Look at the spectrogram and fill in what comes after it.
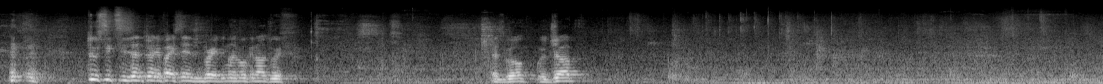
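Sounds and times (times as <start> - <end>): low hum: 5.9 - 11.0.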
